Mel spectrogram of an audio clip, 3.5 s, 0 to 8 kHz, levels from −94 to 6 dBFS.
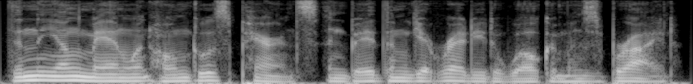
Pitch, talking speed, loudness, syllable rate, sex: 115 Hz, 310 wpm, -17 LUFS, 6.9 syllables/s, male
